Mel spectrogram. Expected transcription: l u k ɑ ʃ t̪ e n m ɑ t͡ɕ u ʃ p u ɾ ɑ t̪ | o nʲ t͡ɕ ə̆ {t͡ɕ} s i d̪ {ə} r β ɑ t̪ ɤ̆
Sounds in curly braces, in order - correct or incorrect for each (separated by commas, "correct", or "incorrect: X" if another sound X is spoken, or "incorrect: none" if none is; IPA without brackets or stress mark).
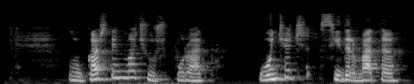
correct, correct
